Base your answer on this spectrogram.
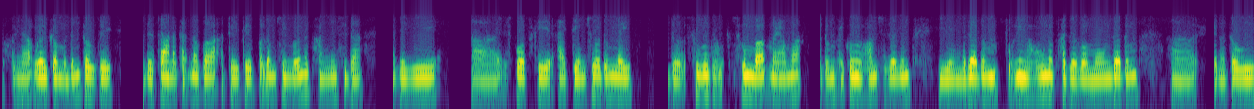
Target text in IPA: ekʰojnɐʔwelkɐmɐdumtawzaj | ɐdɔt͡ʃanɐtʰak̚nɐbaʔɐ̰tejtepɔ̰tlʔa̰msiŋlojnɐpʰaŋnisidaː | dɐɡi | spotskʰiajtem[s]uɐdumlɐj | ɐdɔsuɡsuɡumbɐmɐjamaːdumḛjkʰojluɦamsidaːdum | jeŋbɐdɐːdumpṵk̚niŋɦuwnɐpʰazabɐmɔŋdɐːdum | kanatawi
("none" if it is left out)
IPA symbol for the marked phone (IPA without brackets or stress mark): s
